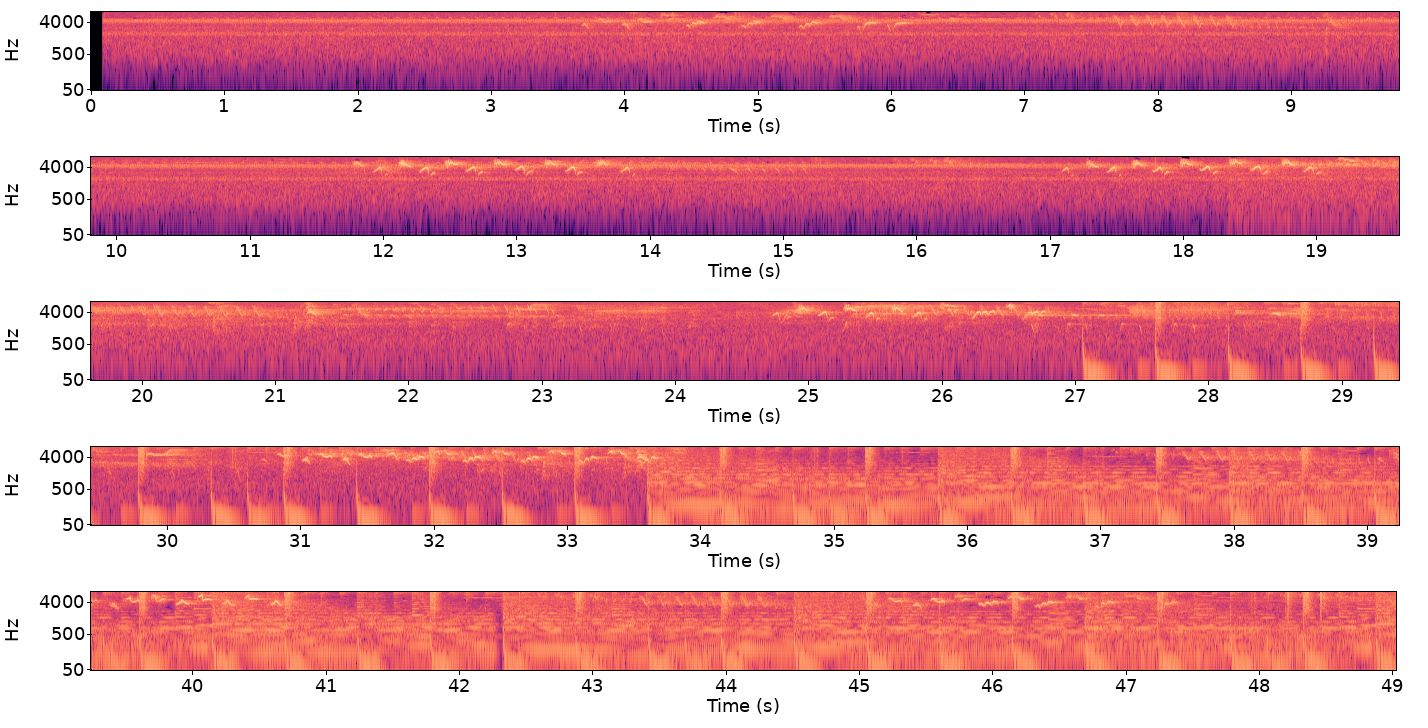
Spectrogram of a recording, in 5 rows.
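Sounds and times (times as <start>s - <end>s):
steady background hiss: 0.1s - 34.8s
songbirds chirping: 3.5s - 9.6s, 11.8s - 49.0s.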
